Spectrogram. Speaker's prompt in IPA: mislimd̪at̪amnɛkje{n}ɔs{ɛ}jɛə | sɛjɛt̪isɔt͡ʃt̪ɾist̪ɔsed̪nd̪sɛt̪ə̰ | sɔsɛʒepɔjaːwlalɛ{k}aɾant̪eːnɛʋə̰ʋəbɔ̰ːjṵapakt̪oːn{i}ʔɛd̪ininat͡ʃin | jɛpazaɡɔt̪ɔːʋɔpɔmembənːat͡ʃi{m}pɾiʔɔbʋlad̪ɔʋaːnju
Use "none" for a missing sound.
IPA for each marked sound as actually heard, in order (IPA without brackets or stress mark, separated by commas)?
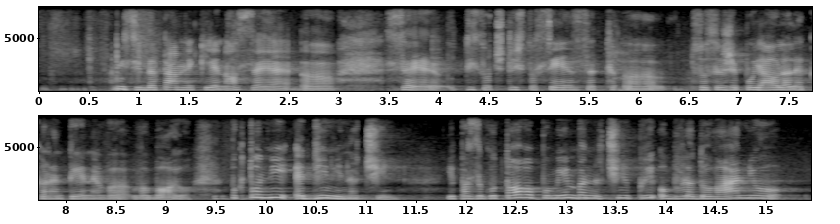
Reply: n, ɛ, k, i, n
